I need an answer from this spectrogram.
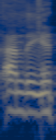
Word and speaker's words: Andayé: I was about And your name to is Andayé. I was have a about weird to name. fucking Well, say. No. Here's It rhymes with Annabay.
